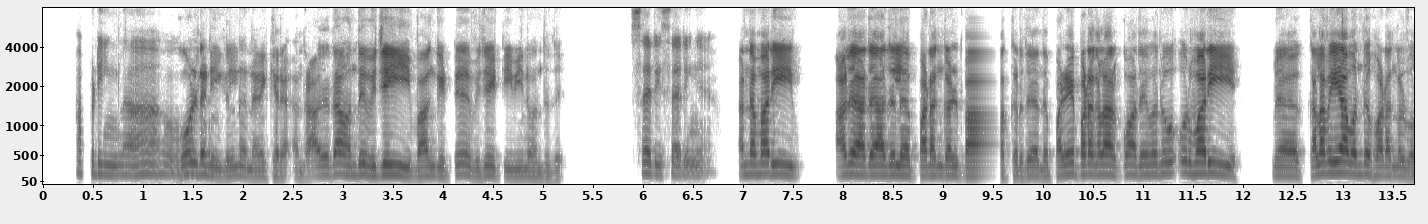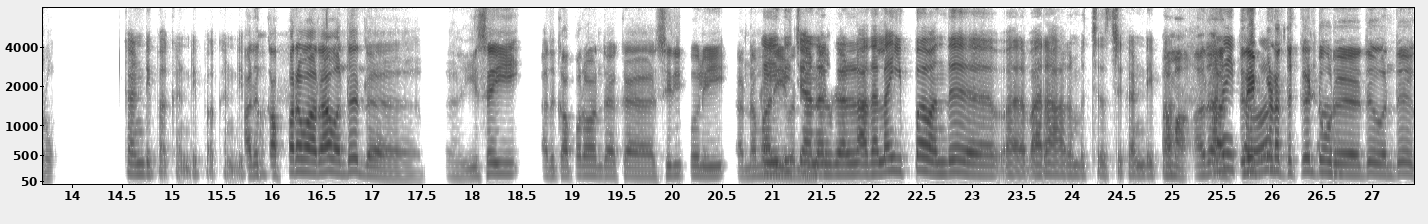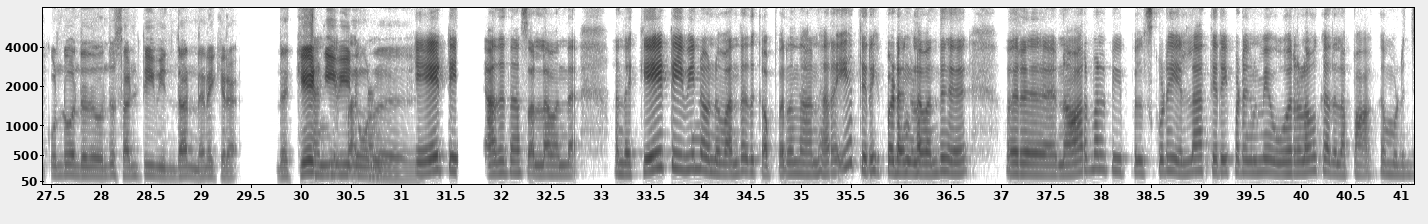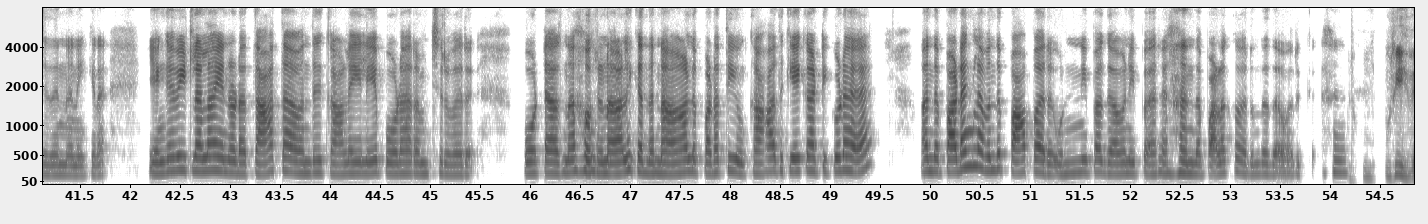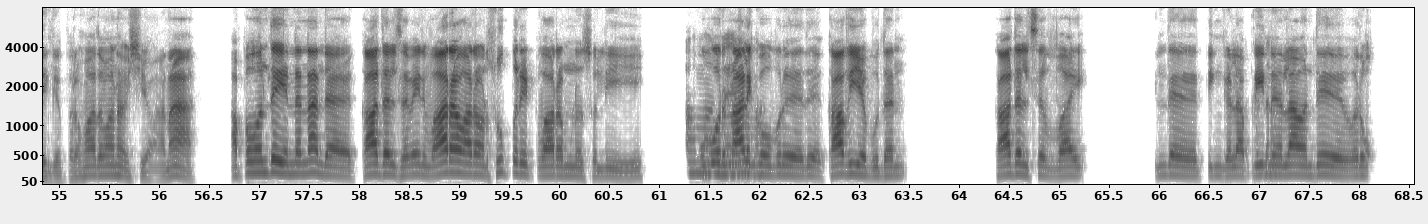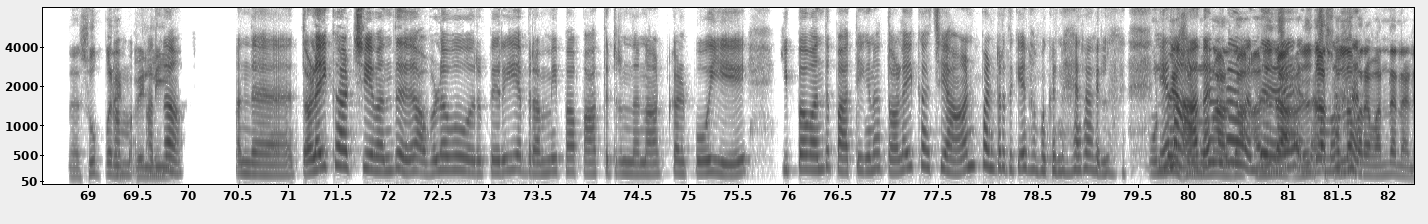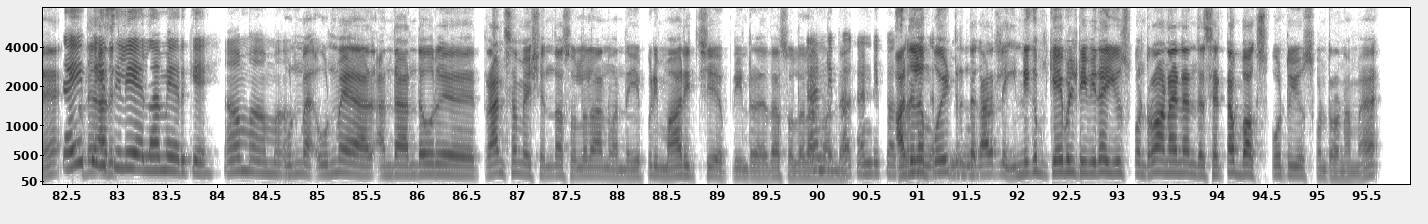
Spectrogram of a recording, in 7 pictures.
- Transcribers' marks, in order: in English: "கோல்டன் ஈகுல்ன்னு"; tapping; in English: "நார்மல் பீப்பல்ஸ்"; laughing while speaking: "போட்டார்னா ஒரு நாளைக்கு அந்த நாலு … பழக்கம் இருந்தது அவருக்கு"; laughing while speaking: "புரியுதுங்க பிரமாதமான விஷயம்"; in English: "சூப்பர் ஹிட்"; in English: "சூப்பர் ஹிட்"; laughing while speaking: "இப்ப வந்து பாத்தீங்கன்னா தொலைக்காட்சி ஆன் … அதைவிட வந்து நம்ப"; in English: "ஆன்"; in English: "ட்ரன்ஸ்பர்மேஷன்"; in English: "யூஸ்"; in English: "செட்டப் பாக்ஸ்"; in English: "யூஸ்"
- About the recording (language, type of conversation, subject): Tamil, podcast, சின்ன வீடியோக்களா, பெரிய படங்களா—நீங்கள் எதை அதிகம் விரும்புகிறீர்கள்?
